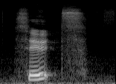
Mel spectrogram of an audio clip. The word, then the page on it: suits: American English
